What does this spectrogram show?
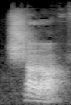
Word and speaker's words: xará: So we pronounce it xará.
